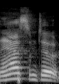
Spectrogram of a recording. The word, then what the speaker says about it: asymptote: An asymptote. Very nice. Thank you. Glad you remembered that. Let's see if we remember how to spell it. Remember that silent P in there?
